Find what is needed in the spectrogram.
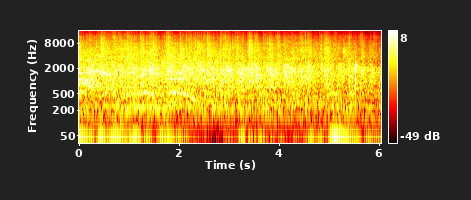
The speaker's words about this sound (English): Yeah, go ahead and give Tim a big round of applause.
